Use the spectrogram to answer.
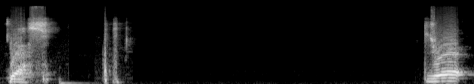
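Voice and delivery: suddenly blaring, checking the sound works; loud. Real, not acted. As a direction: come in loud and close. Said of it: "You sound s".

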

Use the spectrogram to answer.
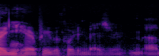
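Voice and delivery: ordinary delivery

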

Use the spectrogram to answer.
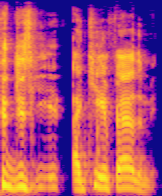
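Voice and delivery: usual speaking voice

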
